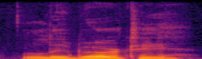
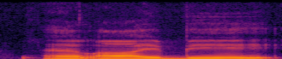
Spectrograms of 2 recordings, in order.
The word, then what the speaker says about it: liberty: Then last one is liberty, Liberty. This is liberty. So stress in the first, liberty. So we have 3 syllables, and this just lies on the first.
